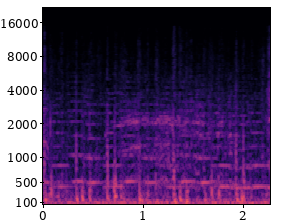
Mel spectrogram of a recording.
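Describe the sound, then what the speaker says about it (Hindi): A horse's hooves clip-clop in a steady, quick rhythm as a rider approaches in a cartoon town scene, the beats fairly loud and close over a low background hum. "तभी वहाँ पर घोड़े पर एक युवक आ पहुंचा"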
